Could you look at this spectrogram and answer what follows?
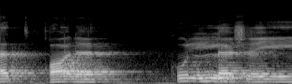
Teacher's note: ഇസ്തിഅലാഇന്റെ ഹർഫാണ്. തടിപ്പിച്ച് തഫ്ഖീം ചെയ്ത് ഉച്ചരിക്കണം ഖാഫിന്.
